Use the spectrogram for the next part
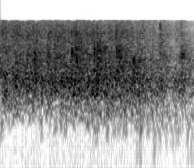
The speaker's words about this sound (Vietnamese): Được, một tràng pháo tay to lên thưa các bạn.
